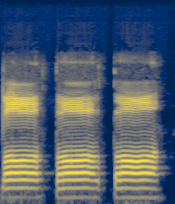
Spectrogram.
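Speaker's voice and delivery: TO, TO, TO heavy, no aspiration; rounded TO repeated with the breath held back; tanpa angin mengalir. Shown as a demonstration. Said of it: "Tidak ada angin yang mengalir". (TO dibaca tebal, angin tertahan)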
